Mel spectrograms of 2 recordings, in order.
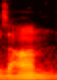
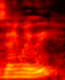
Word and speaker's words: Zhang Weili: Is that how you pronounce her last name? Zahn? Zan? Is the H silent? No, Zhang Weili. Yeah. No, this is Zhang Weili.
